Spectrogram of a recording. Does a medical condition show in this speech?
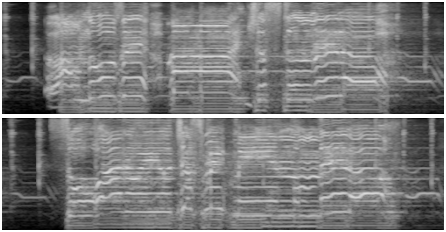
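No.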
